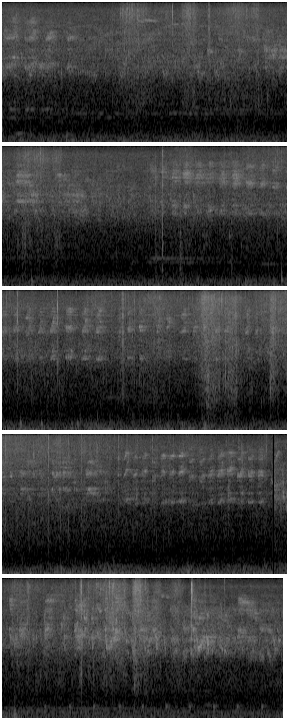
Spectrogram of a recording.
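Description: Near silence: faint outdoor ambience of small birds chirping over a low steady rumble, with a brief soft rustle about halfway through.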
